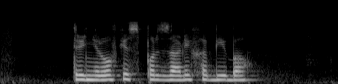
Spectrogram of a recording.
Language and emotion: Russian, neutral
